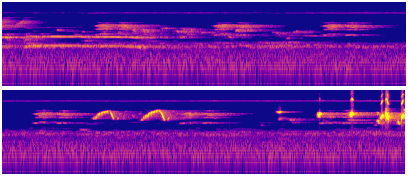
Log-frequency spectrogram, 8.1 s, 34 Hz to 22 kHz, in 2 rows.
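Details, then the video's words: Striated grassbird calls beside the Marikina River on 20 March 2022: sharp, high chirps and a pair of quick rising-falling whistled notes, with a steady hum of background noise. "Calls of Striated Grassbirds"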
